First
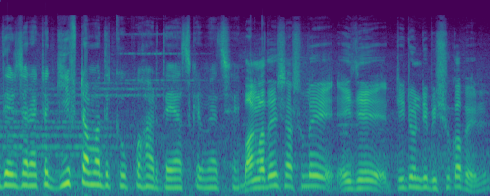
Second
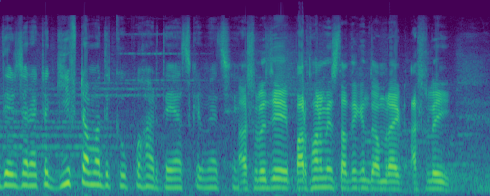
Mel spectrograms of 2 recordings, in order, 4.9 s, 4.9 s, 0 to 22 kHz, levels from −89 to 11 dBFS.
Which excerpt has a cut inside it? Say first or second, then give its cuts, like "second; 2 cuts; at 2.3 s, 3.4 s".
second; 1 cut; at 2.3 s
